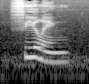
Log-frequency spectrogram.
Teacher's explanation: what's going on here as the jaw is quite closed but it does look like the tongue tip is down and the tongue is raised in the back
